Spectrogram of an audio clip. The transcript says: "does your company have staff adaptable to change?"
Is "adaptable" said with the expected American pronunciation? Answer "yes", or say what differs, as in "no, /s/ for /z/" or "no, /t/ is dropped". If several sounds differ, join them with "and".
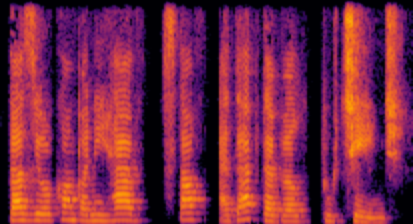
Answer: yes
